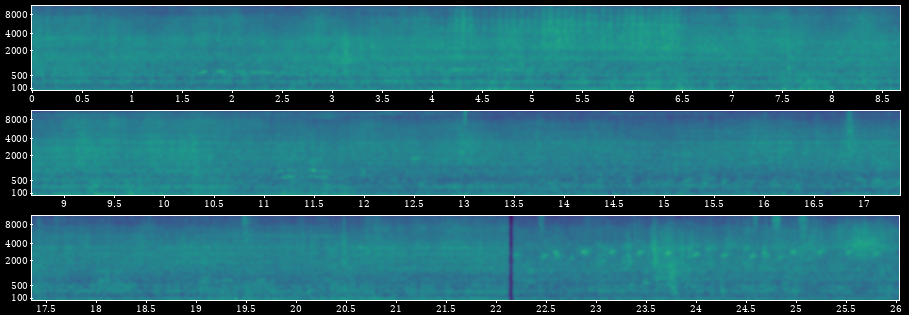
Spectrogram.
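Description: A heavy diesel truck engine running steadily on a construction site, a low continuous rumble, with indistinct voices in the background.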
